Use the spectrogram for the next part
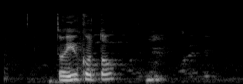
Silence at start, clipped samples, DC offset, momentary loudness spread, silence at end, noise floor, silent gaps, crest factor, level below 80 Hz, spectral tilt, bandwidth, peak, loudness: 0.5 s; under 0.1%; under 0.1%; 17 LU; 0.8 s; -55 dBFS; none; 20 dB; -70 dBFS; -6.5 dB/octave; 11.5 kHz; -8 dBFS; -26 LUFS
